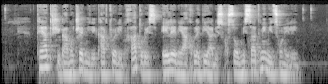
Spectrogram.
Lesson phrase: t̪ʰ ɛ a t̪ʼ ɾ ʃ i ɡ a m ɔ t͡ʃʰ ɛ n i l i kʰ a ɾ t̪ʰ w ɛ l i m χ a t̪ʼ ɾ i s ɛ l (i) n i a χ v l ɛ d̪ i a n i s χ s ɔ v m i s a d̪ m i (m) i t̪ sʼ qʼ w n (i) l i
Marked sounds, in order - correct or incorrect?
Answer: incorrect: ɛ, correct, correct

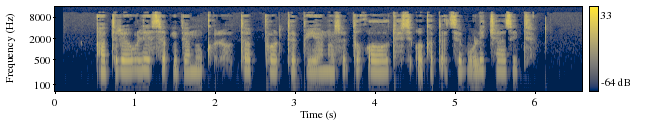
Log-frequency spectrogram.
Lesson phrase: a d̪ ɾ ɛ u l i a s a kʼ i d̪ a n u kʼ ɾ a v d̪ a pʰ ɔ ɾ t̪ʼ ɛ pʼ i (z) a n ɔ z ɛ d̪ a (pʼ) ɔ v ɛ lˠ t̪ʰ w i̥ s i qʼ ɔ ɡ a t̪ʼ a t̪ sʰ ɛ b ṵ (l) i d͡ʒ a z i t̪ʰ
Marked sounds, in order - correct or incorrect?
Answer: incorrect: none, incorrect: qʼ, correct

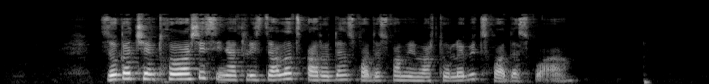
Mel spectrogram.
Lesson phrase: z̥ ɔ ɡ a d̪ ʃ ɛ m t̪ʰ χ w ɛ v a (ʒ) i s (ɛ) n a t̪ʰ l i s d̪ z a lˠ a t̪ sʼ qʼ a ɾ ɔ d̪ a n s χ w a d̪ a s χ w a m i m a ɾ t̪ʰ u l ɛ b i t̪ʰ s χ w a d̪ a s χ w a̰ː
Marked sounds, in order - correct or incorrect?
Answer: incorrect: ʃ, incorrect: i

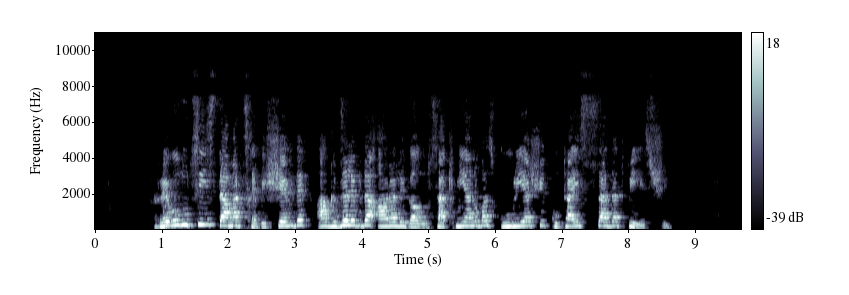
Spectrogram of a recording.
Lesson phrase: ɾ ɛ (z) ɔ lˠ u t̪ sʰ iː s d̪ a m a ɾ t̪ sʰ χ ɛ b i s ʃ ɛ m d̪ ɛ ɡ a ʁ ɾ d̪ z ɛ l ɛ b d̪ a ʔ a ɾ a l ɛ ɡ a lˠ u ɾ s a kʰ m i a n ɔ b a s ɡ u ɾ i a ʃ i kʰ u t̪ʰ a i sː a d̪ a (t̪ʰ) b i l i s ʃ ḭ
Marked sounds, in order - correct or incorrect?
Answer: incorrect: v, correct

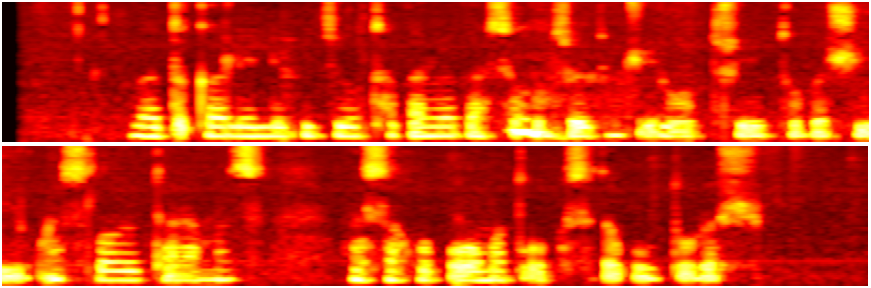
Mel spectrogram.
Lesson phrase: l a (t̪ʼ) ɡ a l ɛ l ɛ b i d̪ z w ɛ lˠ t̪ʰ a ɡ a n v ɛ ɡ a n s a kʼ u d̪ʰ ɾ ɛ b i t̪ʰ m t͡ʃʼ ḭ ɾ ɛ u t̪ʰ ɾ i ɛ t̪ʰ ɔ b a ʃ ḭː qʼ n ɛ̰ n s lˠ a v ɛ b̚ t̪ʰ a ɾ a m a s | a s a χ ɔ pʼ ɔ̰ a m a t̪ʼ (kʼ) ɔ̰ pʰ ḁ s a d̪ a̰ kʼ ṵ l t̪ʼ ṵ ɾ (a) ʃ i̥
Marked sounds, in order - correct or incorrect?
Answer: correct, incorrect: qʼ, correct

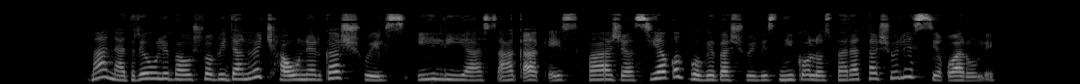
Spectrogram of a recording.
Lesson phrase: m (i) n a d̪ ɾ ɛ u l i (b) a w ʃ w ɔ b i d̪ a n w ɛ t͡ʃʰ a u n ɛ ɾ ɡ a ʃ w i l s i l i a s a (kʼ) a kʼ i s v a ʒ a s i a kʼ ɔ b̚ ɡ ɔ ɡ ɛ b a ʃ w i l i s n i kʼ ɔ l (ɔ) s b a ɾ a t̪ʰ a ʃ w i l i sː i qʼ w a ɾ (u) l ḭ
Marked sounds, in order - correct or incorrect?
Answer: incorrect: a, correct, correct, correct, correct

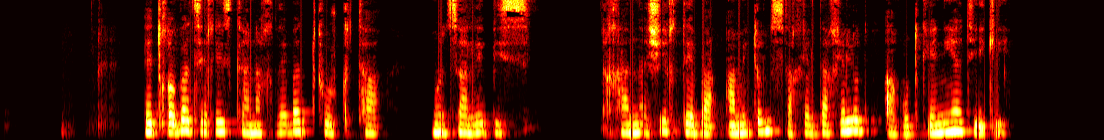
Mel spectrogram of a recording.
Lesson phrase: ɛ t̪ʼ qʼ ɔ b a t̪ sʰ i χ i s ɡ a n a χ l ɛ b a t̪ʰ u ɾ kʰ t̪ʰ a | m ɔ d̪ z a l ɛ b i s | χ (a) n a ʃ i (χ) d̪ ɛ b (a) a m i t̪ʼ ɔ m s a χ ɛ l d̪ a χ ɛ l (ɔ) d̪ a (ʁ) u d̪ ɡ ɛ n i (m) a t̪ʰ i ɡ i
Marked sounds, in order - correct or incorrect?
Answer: correct, correct, correct, correct, correct, incorrect: none

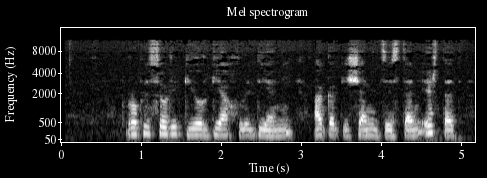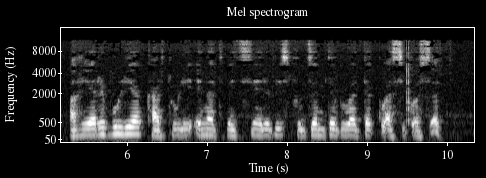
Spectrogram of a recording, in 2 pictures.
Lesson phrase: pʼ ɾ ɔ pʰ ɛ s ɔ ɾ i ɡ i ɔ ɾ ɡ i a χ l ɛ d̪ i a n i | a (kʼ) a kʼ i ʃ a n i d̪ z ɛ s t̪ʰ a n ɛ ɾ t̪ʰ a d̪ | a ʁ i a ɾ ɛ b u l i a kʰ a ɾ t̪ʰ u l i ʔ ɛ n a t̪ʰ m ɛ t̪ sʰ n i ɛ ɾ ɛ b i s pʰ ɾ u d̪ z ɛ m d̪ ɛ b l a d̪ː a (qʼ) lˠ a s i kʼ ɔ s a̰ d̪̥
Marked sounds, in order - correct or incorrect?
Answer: correct, incorrect: kʼ

